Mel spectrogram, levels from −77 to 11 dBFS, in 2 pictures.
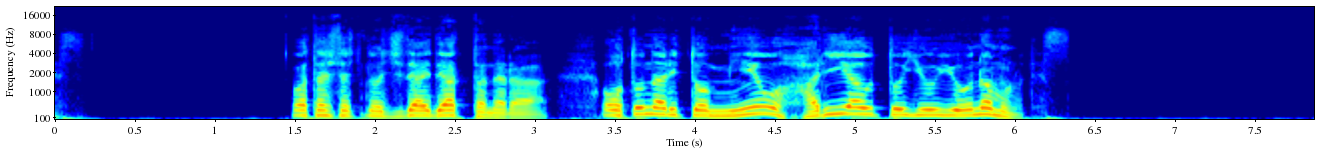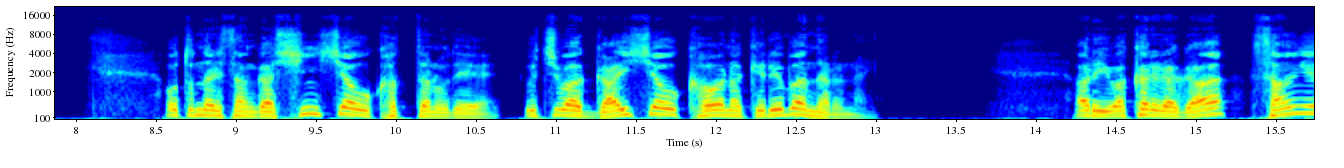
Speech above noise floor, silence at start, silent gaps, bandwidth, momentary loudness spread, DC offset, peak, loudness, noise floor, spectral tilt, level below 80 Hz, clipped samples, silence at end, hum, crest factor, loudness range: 47 dB; 0.05 s; none; 16 kHz; 9 LU; under 0.1%; -2 dBFS; -16 LUFS; -62 dBFS; -7 dB/octave; -42 dBFS; under 0.1%; 0 s; none; 16 dB; 5 LU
